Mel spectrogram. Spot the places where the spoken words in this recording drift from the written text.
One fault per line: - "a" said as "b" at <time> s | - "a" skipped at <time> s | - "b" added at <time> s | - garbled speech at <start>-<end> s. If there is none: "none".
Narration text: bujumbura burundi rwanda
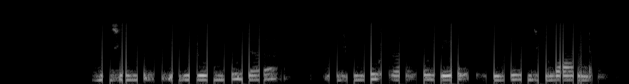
- "kule" added at 4.2 s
